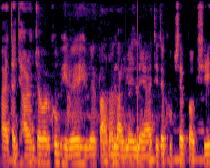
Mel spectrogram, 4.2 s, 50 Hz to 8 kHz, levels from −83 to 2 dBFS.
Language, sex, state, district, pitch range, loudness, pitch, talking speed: Marathi, male, Maharashtra, Nagpur, 105-115 Hz, -17 LUFS, 110 Hz, 185 wpm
